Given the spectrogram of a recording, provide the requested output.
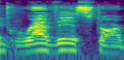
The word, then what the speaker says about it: Gravastar: I want to say Gravastar, but it's Gravastar.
